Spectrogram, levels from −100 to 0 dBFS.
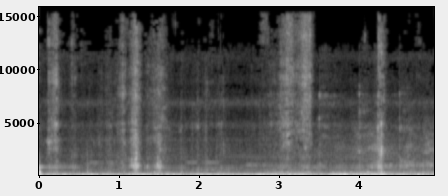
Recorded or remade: recorded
